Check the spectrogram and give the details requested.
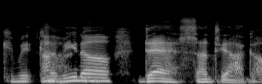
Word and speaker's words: Camino de Santiago: And this is all about you doing the Camino to Santiago. Is that Did I say it right? You said it right. Camino de Santiago.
